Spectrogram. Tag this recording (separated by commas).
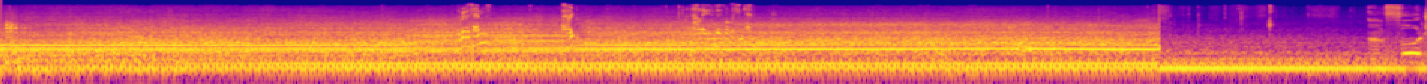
Vehicle, Car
